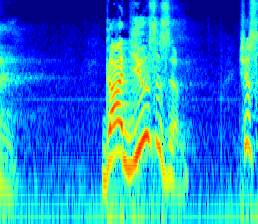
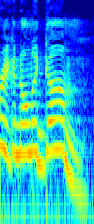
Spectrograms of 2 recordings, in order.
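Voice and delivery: normal talking voice

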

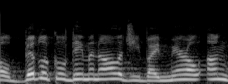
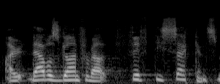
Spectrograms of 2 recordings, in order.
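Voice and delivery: ordinary delivery

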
